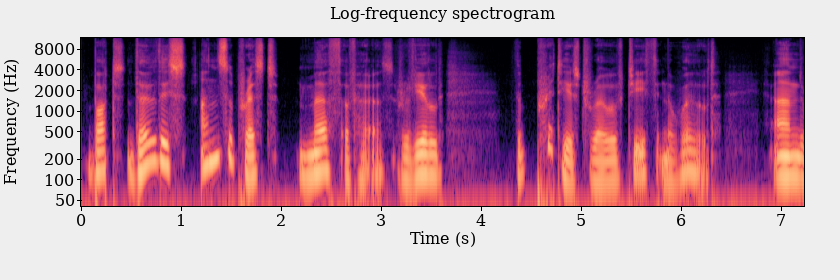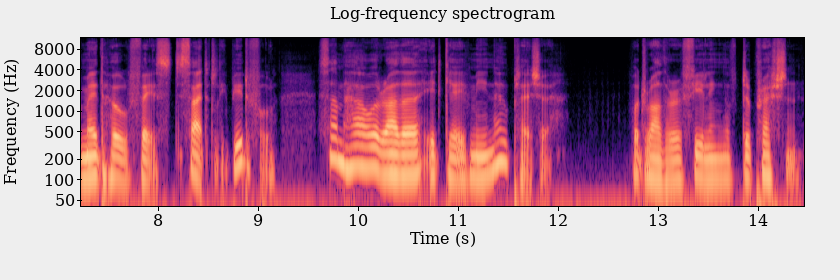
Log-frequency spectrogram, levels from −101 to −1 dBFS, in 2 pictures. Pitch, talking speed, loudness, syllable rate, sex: 120 Hz, 155 wpm, -20 LUFS, 5.0 syllables/s, male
